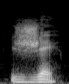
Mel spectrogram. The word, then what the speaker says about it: j'ai: you've got this sound j'ai, okay? So j apostrophe ai. Remember, when you combine this ai, you get the e sound, okay?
